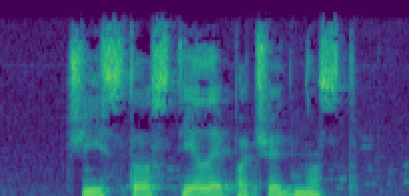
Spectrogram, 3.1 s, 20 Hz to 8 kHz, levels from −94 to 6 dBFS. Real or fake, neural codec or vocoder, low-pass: real; none; 7.2 kHz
